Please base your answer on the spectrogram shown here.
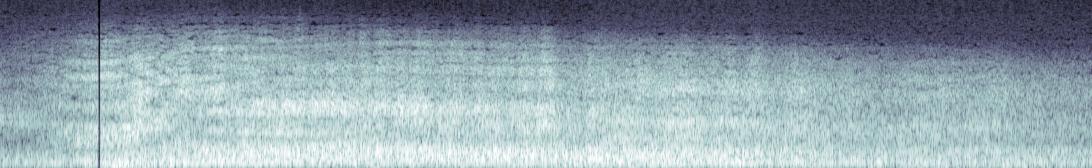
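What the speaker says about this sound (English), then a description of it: "Wow, there's another Virgin Dreamliner coming out." A Virgin Dreamliner airliner departing Heathrow Airport, its jet engines producing a loud, steady broadband roar that swells in and holds throughout, with wind buffeting on the microphone.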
